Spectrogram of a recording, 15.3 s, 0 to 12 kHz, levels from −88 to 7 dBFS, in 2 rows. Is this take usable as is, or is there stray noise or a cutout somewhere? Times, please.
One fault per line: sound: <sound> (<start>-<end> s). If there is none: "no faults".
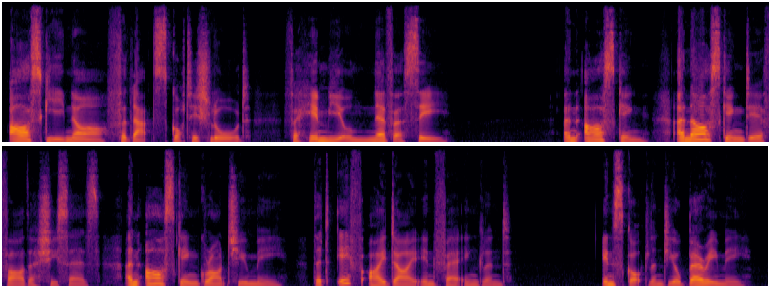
no faults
